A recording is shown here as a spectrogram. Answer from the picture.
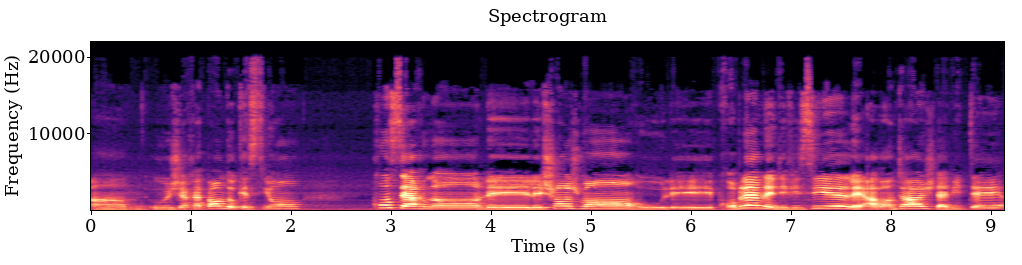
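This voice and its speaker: A woman with an American accent speaks very slowly in a fairly high, bright, sharp voice. Her intonation is lively. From United States. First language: English (speaking French). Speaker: English teacher and vlogger. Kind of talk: casual vlog. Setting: bedroom. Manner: halting, many hesitations.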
